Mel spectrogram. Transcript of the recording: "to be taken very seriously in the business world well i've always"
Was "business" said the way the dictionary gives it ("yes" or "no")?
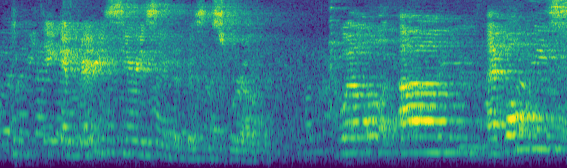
yes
